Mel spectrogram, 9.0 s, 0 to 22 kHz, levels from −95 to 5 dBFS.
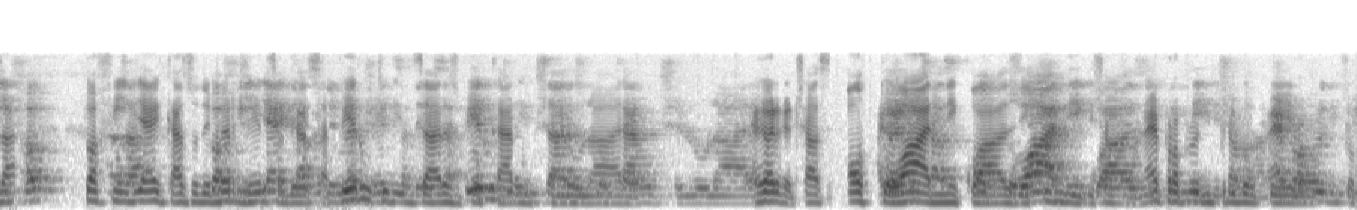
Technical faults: echo leak

